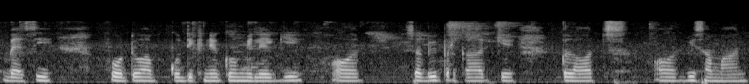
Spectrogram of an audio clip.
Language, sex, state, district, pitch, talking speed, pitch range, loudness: Hindi, female, Rajasthan, Bikaner, 170 Hz, 110 wpm, 160-175 Hz, -19 LUFS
